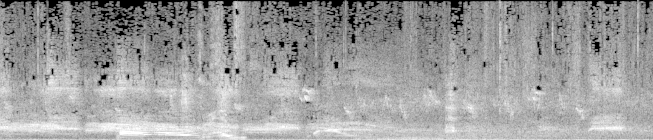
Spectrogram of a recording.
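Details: Sand cat in nature uttering one clear, drawn-out harmonic cry that bends downward at its end, followed by a fainter curved note, with steady low rumbling wind throughout.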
